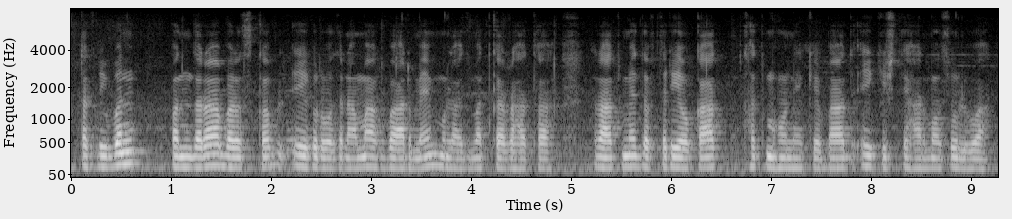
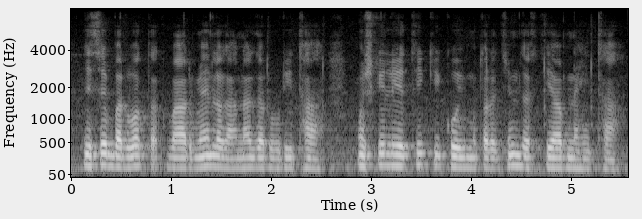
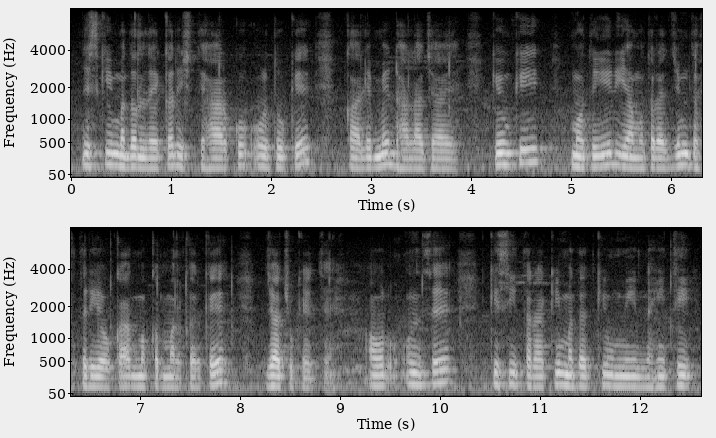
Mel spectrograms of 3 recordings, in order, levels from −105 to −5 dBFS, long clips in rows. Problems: background sounds at intervals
